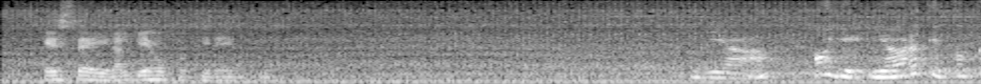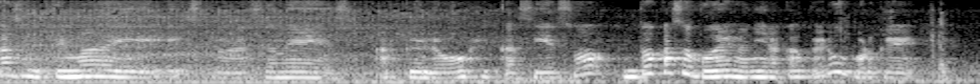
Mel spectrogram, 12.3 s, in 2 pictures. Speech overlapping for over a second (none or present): none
